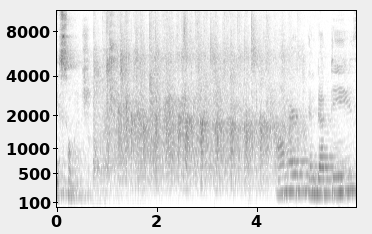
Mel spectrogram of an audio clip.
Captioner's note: applause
